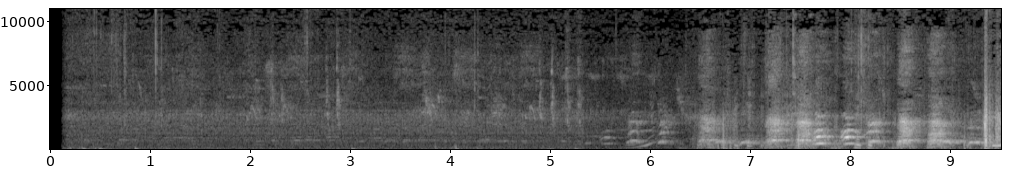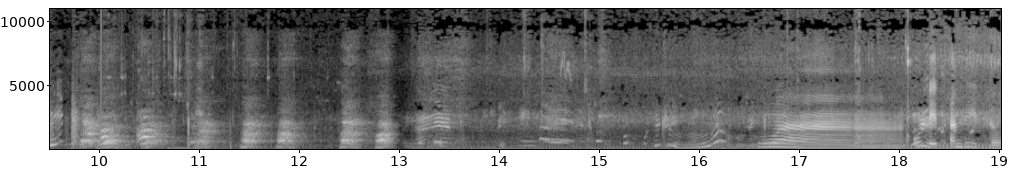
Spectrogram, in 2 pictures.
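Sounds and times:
dogs barking and yipping: 0:05.3 - 0:13.0, 0:14.2 - 0:16.6, 0:18.0 - 0:19.0.

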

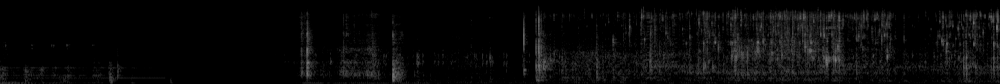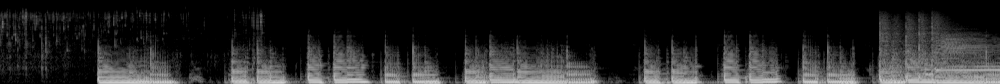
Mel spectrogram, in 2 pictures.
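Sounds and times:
water pouring and splashing: 0:04.5 - 0:12.7
loud music: 0:18.8 - 0:20.0.

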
